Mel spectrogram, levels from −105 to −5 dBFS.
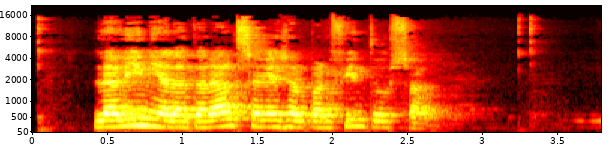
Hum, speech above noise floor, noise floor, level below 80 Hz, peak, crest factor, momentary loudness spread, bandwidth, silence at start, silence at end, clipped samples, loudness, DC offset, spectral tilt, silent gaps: none; 35 dB; -51 dBFS; -70 dBFS; -2 dBFS; 16 dB; 11 LU; 16.5 kHz; 0.05 s; 1.1 s; under 0.1%; -16 LUFS; under 0.1%; -2 dB/octave; none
